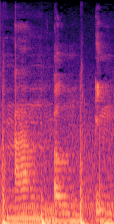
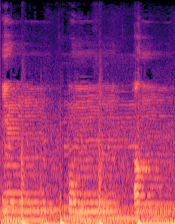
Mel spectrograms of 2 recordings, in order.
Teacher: các cái âm này khi phát âm đều phải lên mũi, nhưng người Việt mình thì thường bỏ hết tất cả âm lên mũi, mà các bạn sẽ đọc là ang, ưng, ing. · Các bạn thấy không, cái mũi mình nó rung ấy, thì mới đầu học mình phát âm cái âm này rất là mệt, rất là mỏi mũi luôn ấy.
